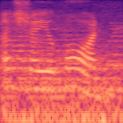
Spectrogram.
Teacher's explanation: atafasi menurut bahasa berarti meluas atau melebar sedangkan menurut istilah adalah menyebarnya atau meratanya udara dalam mulut ketika mengucapkan huruf syin · menyebarnya atau meratanya udara dalam mulut ketika mengucapkan huruf shin. Contohnya pada lafaz asy-syaiton. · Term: at-tafashi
